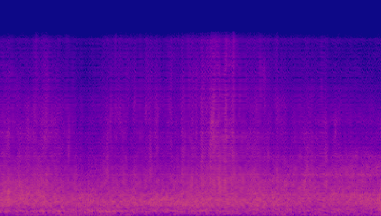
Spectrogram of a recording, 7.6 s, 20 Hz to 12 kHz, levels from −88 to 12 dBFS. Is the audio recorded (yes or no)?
no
